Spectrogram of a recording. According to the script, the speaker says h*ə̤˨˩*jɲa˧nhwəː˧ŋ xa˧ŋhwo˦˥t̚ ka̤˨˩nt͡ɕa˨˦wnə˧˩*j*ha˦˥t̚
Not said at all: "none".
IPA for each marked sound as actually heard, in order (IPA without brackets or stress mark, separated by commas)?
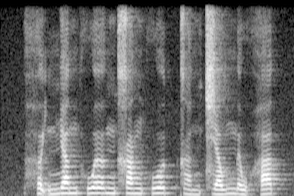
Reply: ə̰˧˨, w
